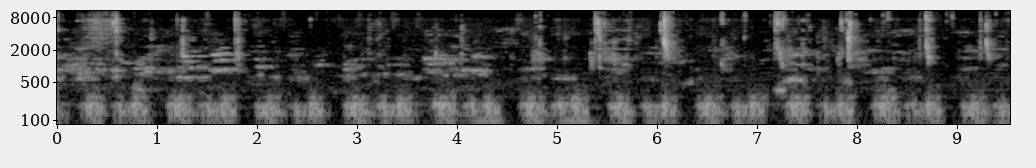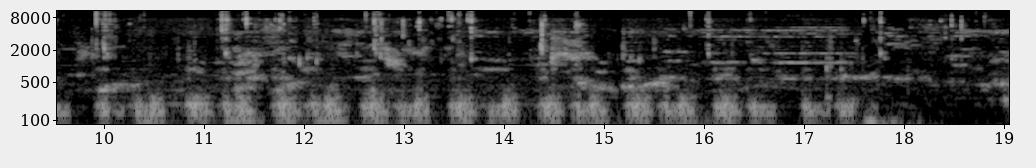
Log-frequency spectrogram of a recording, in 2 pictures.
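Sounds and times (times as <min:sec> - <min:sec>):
man chewing crunchy food: 0:04.8 - 0:10.1.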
